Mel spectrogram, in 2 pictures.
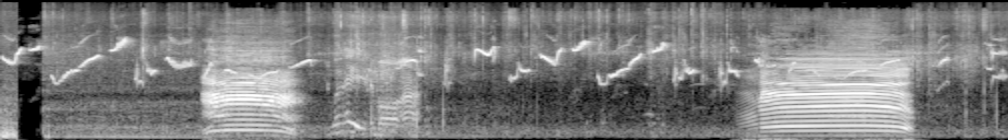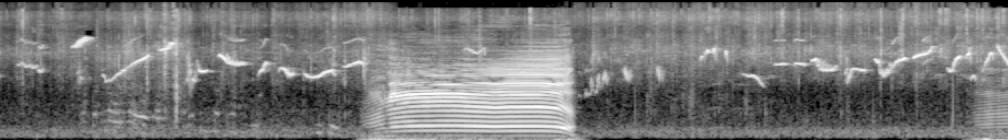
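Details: Herd of tame cattle out in the morning, roaming to find food; three loud, drawn-out moos spaced roughly six seconds apart, the first wavering, set against busy chirping and twittering of many small birds.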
